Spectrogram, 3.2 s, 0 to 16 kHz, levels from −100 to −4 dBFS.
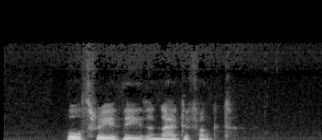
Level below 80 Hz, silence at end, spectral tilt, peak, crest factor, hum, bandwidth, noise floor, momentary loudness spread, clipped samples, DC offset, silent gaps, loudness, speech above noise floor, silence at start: -62 dBFS; 0.95 s; -7.5 dB/octave; -16 dBFS; 16 dB; none; 11.5 kHz; -72 dBFS; 11 LU; under 0.1%; under 0.1%; none; -31 LUFS; 42 dB; 0.65 s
